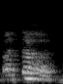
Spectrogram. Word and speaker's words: अतः: पहचाना जाएगा कि अतः विसर्ग का हमेशा उच्चारण ह से होता है। ठीक है? हम पूरा शब्द ऐसे पढ़ेंगे। अतः ह जरूर उच्चारित होना चाहिए।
